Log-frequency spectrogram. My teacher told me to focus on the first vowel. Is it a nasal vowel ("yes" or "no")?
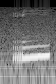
no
